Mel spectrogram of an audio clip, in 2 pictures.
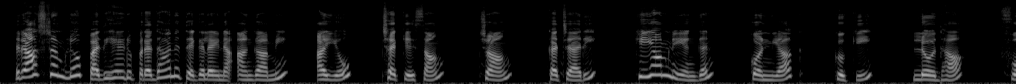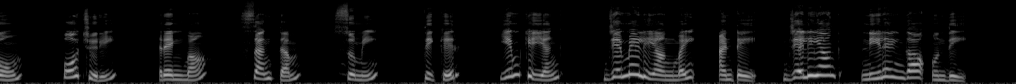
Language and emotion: Telugu, neutral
